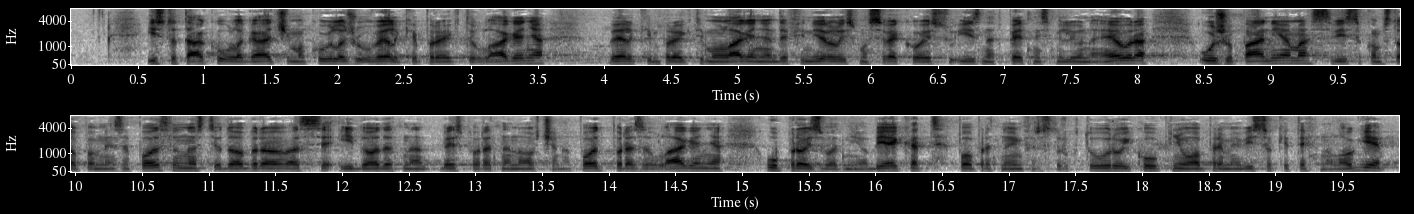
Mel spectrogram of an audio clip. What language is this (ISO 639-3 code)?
hrv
